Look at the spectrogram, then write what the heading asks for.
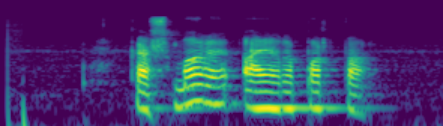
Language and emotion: Russian, neutral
